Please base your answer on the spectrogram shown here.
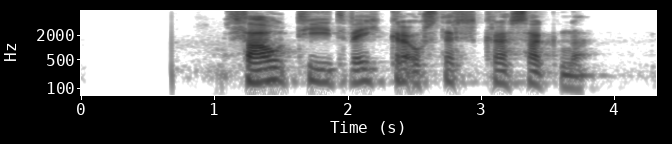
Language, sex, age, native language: Icelandic, male, 40-49, Slovak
